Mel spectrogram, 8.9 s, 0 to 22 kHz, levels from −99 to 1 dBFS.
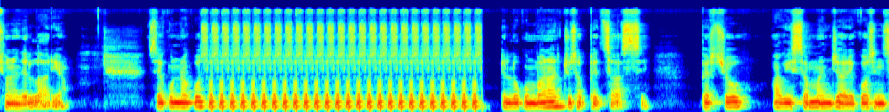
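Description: From 2.12 s to 4.82 s the speech locks into a stutter: a fragment of about 105 ms repeats back to back, 26 times in all, giving a rapid repeating pulse for nearly three seconds before normal speech resumes at "e lu cumpanaggiu s’appizzassi". This is a broken-record loop. The likely cause is a stall in the player, encoder or stream, which kept resending the last fragment it held, so the speech that belonged in that stretch is lost.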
